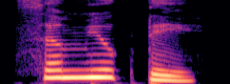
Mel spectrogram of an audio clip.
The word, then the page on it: ಸಂಯುಕ್ತ: samyukta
